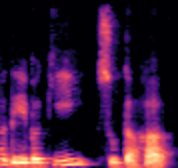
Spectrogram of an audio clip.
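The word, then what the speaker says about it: देवकीसुतः: देवकी सुतः देवकी सुतः की दीर्घ देवकी सुतः सो फर्स्ट द ऋषि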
